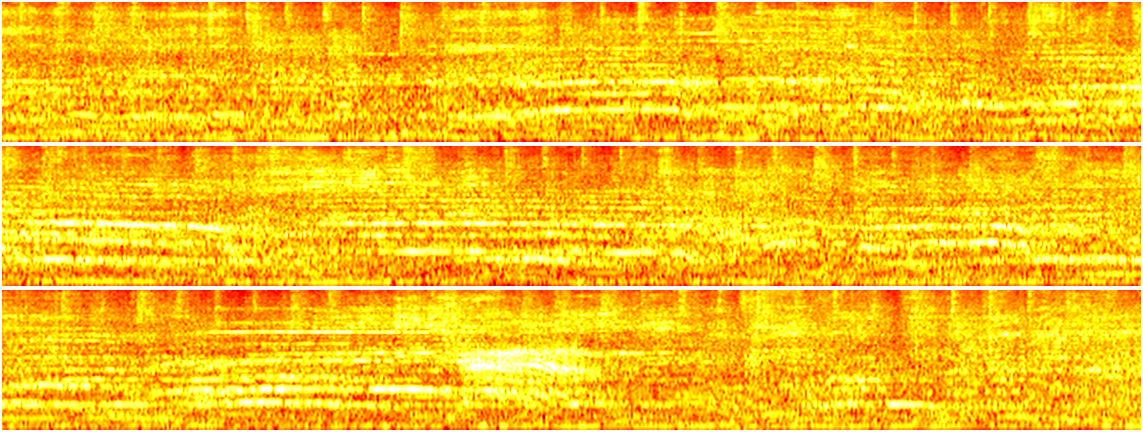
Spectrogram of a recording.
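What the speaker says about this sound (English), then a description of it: "The crowd here in Corona, California are in shock." Live pro wrestling crowd in Corona, California during a lumberjack match, a steady dense roar of many voices with scattered shouts and yells running the whole time, loud and continuous without a break.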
